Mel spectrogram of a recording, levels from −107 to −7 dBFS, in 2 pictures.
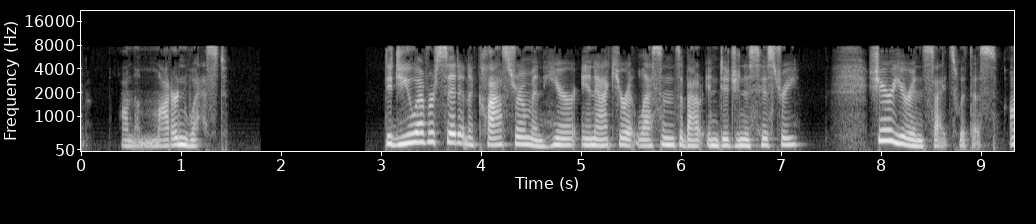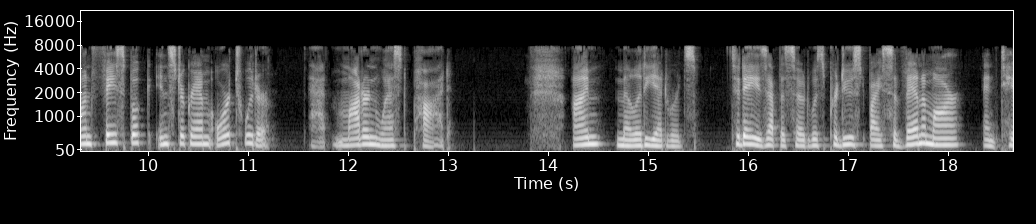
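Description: Speech, with no technical faults to report.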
